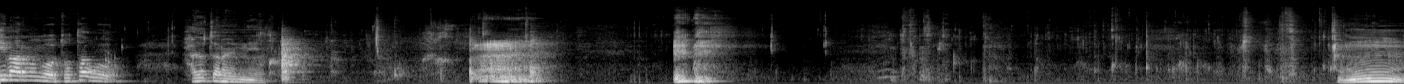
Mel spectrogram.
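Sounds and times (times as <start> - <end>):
people chewing: 1.2 - 2.2, 3.2 - 14.0
short vocal sound: 4.7 - 5.6, 13.4 - 14.0.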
